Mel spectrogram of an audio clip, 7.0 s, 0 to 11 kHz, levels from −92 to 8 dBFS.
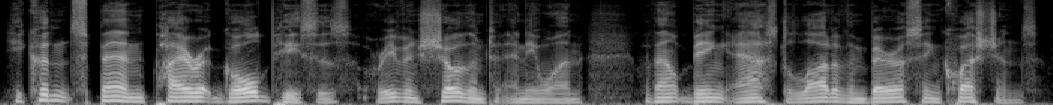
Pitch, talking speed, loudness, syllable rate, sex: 110 Hz, 170 wpm, -18 LUFS, 5.1 syllables/s, male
